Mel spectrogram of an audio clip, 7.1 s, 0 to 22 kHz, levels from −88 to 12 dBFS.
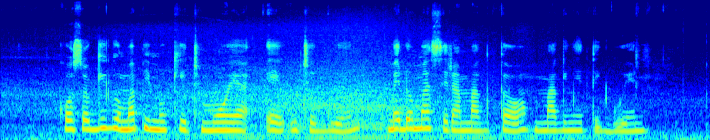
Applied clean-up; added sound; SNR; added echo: none; Engine / Car; 14 dB; none.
